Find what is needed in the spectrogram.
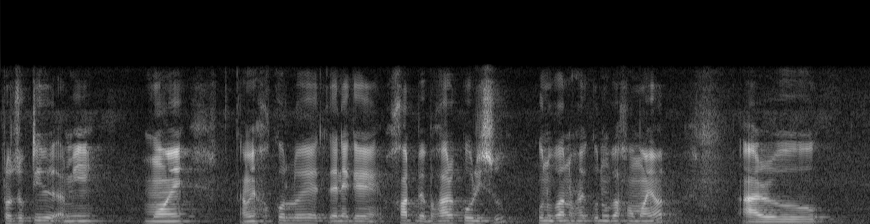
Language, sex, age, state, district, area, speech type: Assamese, male, 30-45, Assam, Goalpara, urban, spontaneous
